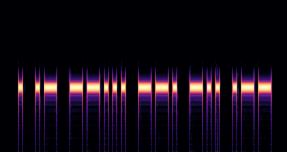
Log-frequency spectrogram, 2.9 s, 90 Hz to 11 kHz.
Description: Morse code, heard as a keyed tone, about 28 wpm, 700 Hz. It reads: EA7GDW
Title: DXCC-100 Call Signs - 6 Characters - Repeated 2x - 28wpm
